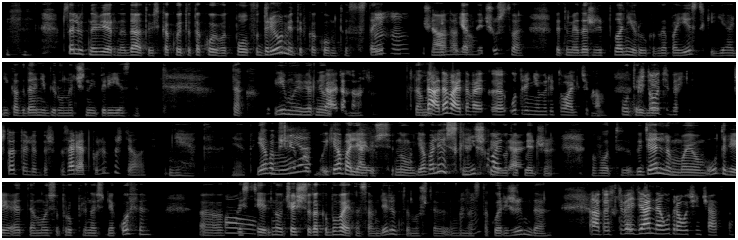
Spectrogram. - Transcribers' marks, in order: chuckle; tapping; other background noise; chuckle; unintelligible speech
- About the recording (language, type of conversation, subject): Russian, podcast, Как ты организуешь сон, чтобы просыпаться бодрым?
